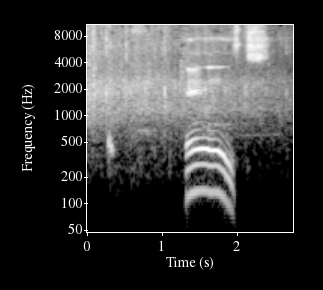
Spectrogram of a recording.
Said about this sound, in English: So the one and only …, applause please.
